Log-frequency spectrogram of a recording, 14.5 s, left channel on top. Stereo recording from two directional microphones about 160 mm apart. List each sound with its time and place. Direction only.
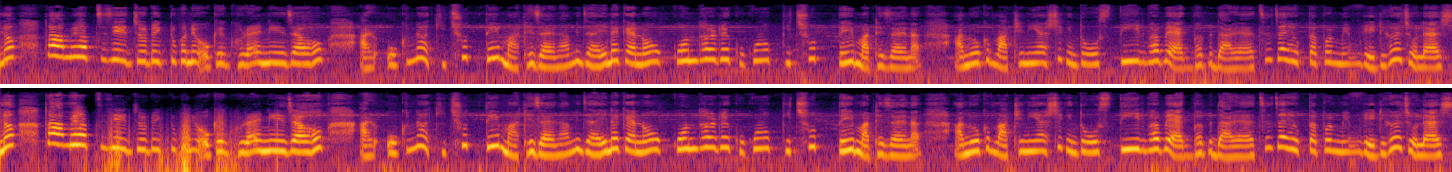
0.0 s a woman's voice: 20° right (ahead or behind)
